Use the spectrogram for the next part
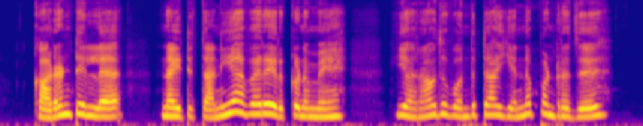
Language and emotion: Tamil, fearful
